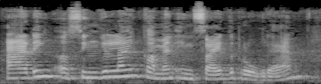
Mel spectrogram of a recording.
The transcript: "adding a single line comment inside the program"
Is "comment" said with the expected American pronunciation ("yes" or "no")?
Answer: no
